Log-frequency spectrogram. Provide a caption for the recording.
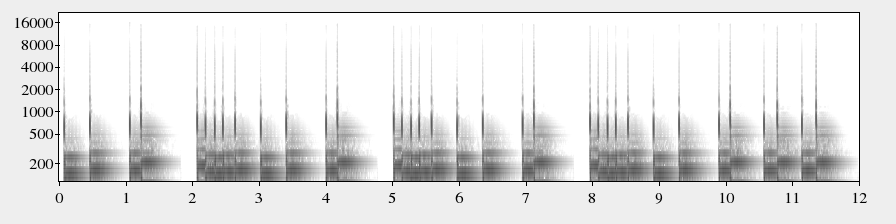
U Got Style Huh.
A New Style of bass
